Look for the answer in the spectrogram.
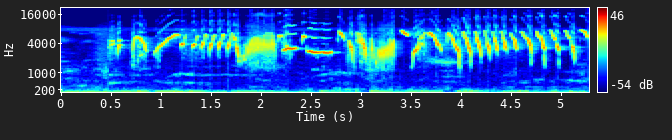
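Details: Young AF canary learning to sing: rising whistles and quick trills, a short harsh buzzy burst, then a long run of rapid repeated downward-sweeping notes, with a faint low hum underneath.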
